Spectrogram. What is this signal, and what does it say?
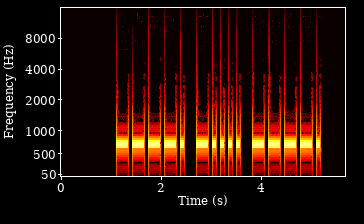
Morse code, heard as a keyed tone, about 15 wpm, 700 Hz. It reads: 969
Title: Numbers - 3-Digit 15wpm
